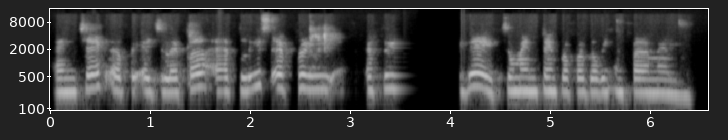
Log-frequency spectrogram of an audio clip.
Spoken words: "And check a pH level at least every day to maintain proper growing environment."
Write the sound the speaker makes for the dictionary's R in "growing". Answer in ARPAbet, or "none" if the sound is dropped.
none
